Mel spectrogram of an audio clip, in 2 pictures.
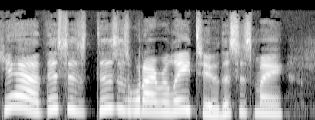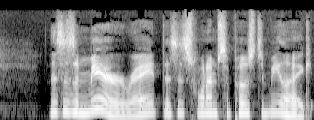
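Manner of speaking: high, girly mock voice of a little girl; sing-song little girl idolizing the doll. Little girl voiced, mocking dolls.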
